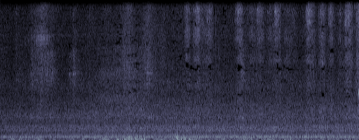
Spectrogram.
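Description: Ballpoint pen writing on ruled notebook paper: soft, irregular scratching strokes over a low steady background hum.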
